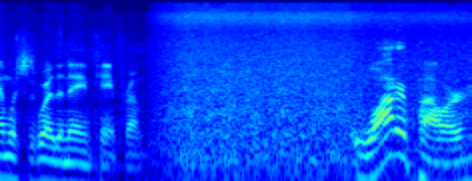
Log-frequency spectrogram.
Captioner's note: water rushing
